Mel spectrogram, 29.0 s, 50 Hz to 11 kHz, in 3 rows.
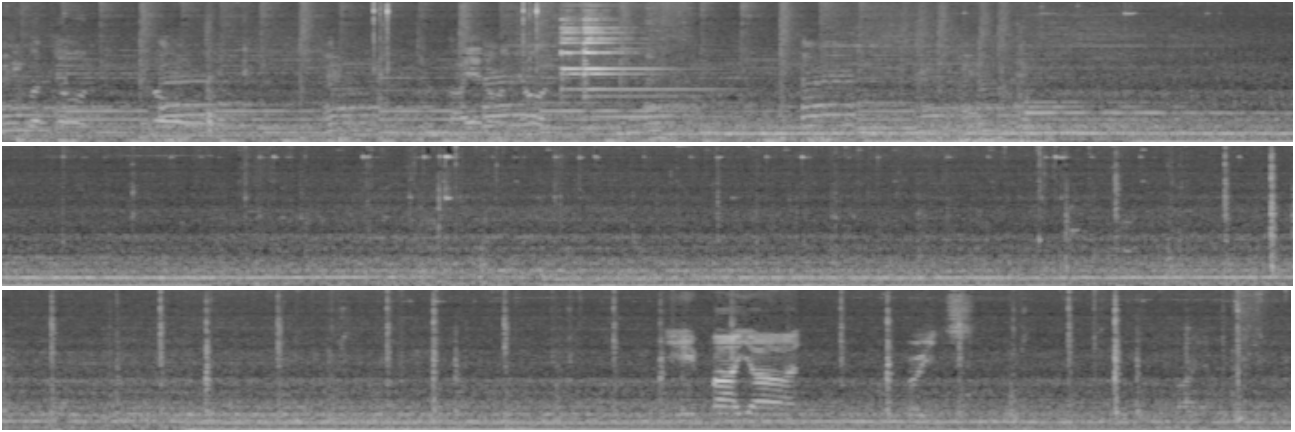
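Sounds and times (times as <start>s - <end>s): diesel truck engine running: 0.0s - 29.0s
cab rattling and clicking: 7.1s - 29.0s.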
